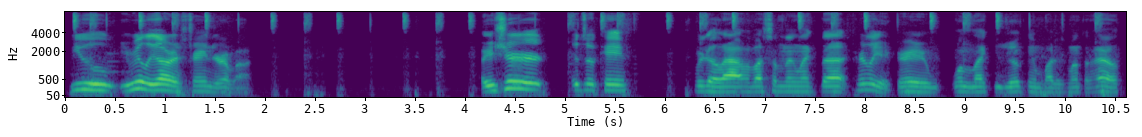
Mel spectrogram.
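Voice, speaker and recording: A man's voice: mid-range voice, normal speed, pauses often, close to an everyday voice. A man voicing a polite, bewildered young human with a hesitant, questioning manner in a visual novel. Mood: nervous.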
